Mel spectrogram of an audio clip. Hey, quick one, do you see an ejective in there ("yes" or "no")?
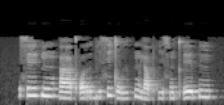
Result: yes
